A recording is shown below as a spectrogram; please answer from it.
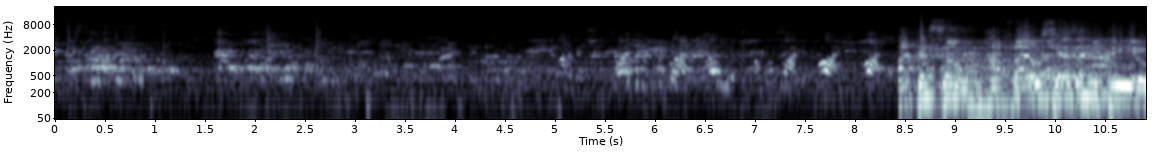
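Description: Indistinct voices and chatter echoing around a large sports hall, fairly faint. Near the end a much louder voice comes in over a steady low hum.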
